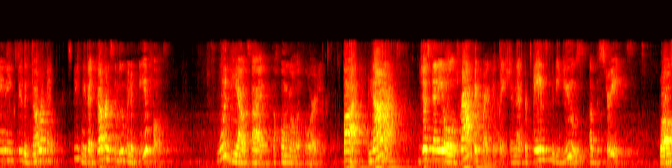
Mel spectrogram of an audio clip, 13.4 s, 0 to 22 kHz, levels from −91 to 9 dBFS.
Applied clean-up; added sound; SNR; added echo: neural separator model SepFormer DNS4.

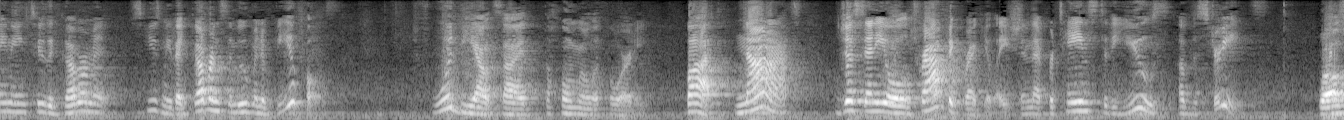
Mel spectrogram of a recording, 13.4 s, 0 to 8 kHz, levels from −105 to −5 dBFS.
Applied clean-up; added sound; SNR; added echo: none; none; none; none.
